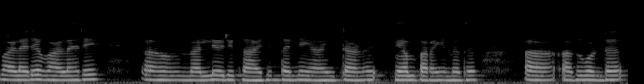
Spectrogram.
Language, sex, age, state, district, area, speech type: Malayalam, female, 18-30, Kerala, Kollam, rural, spontaneous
